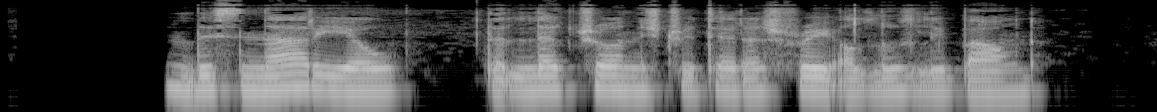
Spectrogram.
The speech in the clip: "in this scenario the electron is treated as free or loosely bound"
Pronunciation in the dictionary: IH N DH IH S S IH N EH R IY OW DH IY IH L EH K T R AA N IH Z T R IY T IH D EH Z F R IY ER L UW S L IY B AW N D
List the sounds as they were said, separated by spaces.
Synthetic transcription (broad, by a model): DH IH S S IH N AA R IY OW DH IY IH L EH K T R AA N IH S T R IY T IH D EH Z F R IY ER L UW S L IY B AW N D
